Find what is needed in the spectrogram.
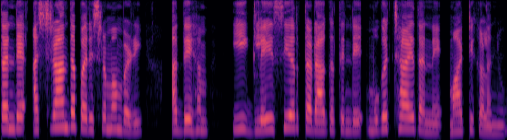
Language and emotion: Malayalam, neutral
